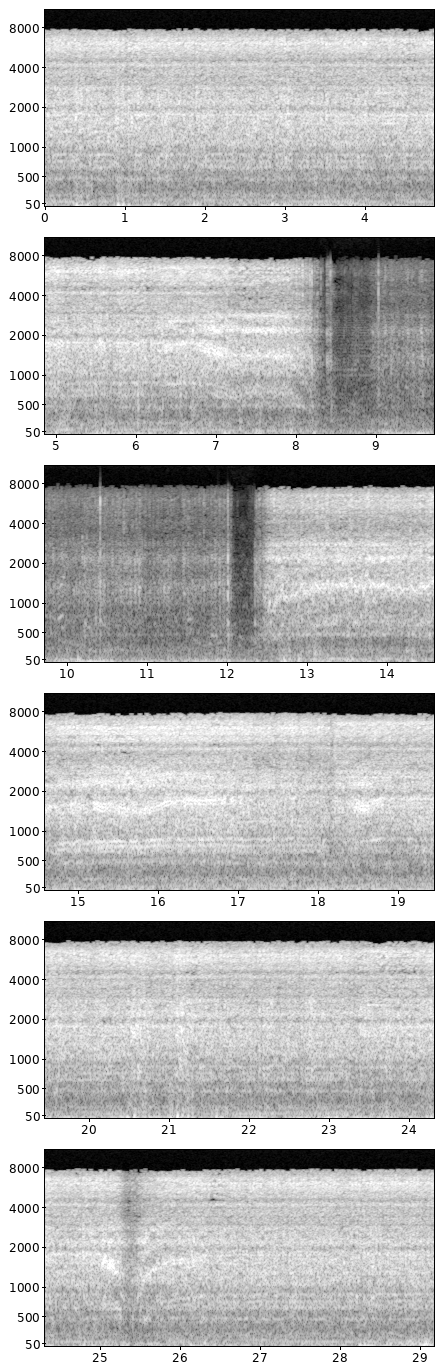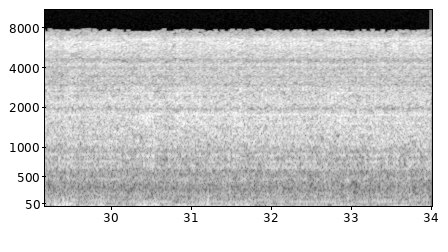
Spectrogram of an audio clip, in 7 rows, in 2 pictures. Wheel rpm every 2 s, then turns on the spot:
230, 230, 230, 180, 20, 20, 110, 200, 230, 230, 230, 230, 160, 230, 230, 230, 230.
8-12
